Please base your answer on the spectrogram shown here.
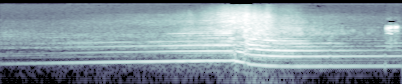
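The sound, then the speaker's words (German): A stolen motorcycle speeds away from a bank robbery through a street in Kingston. Its loud, steady engine whine climbs gradually in pitch and swells, then drops sharply in pitch as it rushes past and carries on slightly fainter. “Sie berennen mit vermutlich gestohlenem Motorrad auf der Flucht Queen Street in nordwestliche Richtung.”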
